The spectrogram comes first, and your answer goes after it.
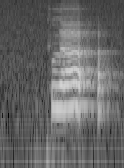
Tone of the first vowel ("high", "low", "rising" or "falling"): falling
